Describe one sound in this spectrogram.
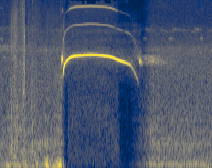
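A sharp whistle blows once with a falling end.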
